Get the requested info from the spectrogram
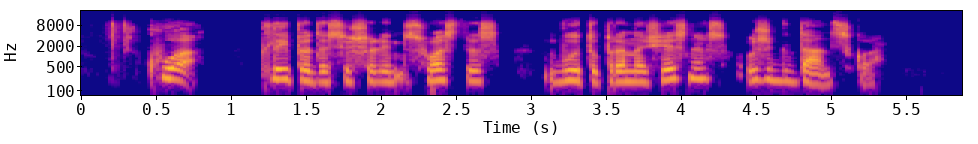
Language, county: Lithuanian, Kaunas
